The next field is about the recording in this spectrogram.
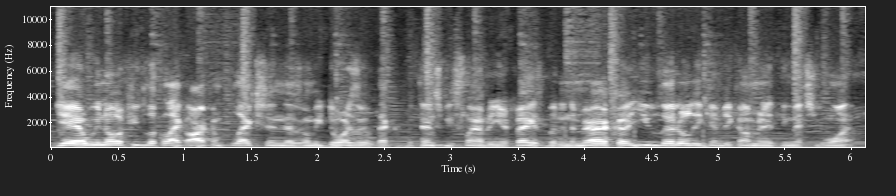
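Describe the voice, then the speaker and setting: A man hosting a casual interview, talking quickly and loosely with many fillers and repeated phrases. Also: mid-range voice. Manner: fast, animated, lots of fillers and repeats. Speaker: host. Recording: dull lo-fi sound with faint music.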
